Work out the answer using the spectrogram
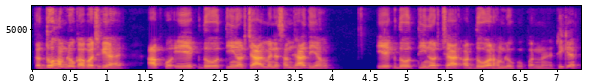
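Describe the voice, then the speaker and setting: A man with a Bihari accent giving an English grammar lesson in casual classroom style. He asks the viewer a question, answers it himself, and slows down to spell things out. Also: mid-range voice. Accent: Bihari Hindi. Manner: drawn-out, spelled-out explanations. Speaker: English teacher.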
